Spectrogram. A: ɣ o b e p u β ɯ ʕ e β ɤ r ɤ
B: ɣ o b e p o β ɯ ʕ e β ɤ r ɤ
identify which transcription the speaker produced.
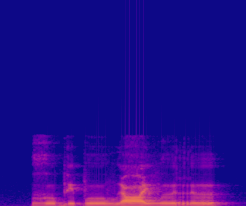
B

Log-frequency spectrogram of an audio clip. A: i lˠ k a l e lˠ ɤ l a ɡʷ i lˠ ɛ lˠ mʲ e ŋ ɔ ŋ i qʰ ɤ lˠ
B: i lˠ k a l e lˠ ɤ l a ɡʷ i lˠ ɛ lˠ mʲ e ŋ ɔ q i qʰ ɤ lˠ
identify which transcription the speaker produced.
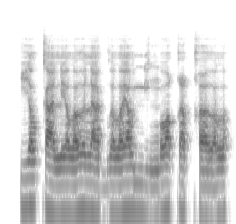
B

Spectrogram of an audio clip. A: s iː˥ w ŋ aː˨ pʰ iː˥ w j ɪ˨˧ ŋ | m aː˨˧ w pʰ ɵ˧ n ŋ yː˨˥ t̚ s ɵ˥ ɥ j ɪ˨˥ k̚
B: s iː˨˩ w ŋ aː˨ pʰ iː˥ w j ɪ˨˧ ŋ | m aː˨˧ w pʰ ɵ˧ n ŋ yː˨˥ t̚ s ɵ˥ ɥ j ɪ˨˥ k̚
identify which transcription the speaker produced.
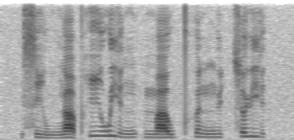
B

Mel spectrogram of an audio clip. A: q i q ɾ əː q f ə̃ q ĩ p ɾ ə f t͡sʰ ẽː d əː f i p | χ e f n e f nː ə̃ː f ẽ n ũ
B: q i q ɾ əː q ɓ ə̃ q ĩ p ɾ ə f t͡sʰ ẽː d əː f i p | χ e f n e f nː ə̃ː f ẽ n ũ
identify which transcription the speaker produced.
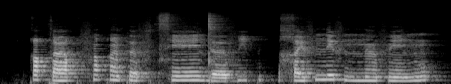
A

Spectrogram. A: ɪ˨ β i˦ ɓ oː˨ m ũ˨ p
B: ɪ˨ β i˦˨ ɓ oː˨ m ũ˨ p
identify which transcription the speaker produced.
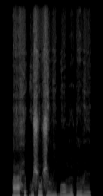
B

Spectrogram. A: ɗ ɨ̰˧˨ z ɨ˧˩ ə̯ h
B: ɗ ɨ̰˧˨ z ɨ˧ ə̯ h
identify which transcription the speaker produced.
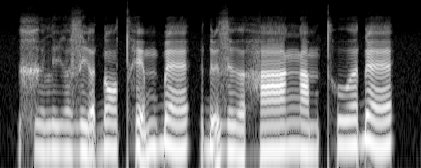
A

